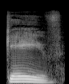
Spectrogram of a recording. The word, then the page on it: gave: American English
